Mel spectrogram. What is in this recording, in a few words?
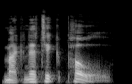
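"magnetic pole", British English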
